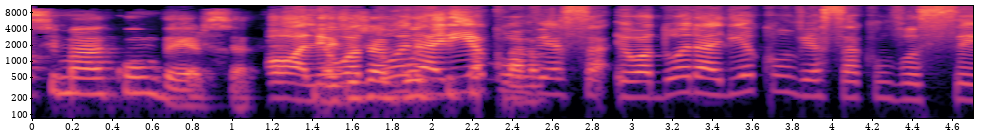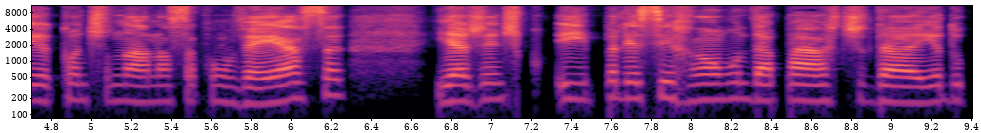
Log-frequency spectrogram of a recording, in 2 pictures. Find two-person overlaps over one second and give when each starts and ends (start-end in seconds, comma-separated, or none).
1.2-2.6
